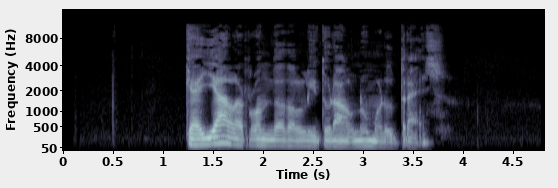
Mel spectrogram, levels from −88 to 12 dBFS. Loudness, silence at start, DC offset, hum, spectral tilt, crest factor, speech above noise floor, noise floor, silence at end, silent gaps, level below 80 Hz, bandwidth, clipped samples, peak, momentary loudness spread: -22 LUFS; 1.25 s; under 0.1%; none; -6 dB/octave; 24 dB; 49 dB; -71 dBFS; 1.05 s; none; -52 dBFS; 11.5 kHz; under 0.1%; 0 dBFS; 14 LU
